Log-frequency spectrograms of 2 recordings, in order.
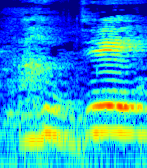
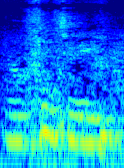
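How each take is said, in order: First: It is said loudly. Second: It is said quietly.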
